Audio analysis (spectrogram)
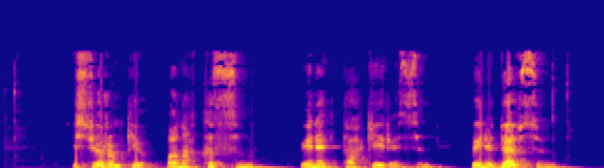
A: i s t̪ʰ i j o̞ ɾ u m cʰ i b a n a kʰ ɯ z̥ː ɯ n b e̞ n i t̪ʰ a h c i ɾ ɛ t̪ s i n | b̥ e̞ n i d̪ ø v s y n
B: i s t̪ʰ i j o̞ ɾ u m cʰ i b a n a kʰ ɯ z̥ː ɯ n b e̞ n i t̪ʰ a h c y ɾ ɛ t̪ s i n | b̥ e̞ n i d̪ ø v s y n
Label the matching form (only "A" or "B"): A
